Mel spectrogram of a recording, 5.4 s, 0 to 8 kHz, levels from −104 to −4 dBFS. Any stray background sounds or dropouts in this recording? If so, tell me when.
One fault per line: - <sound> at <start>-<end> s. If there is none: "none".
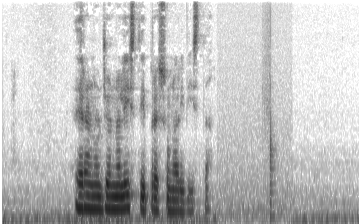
- thud at 3.9-4.2 s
